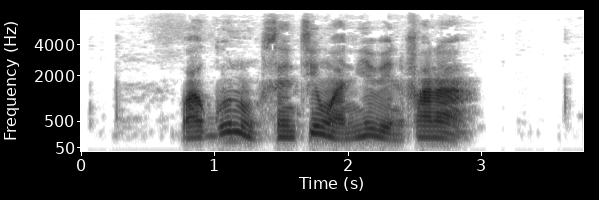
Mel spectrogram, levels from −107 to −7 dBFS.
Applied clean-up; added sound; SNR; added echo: none; none; none; none.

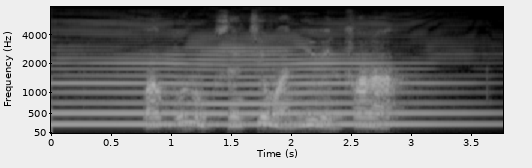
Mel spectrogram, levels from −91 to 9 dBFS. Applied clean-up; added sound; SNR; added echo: none; Wind instrument, woodwind instrument; 0 dB; reverberation time 0.6 s.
